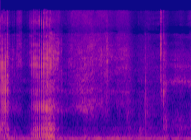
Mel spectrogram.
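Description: A page of a hardcover picture book being turned by hand: a short paper swish about half a second in, then a soft rustle as the page settles.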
